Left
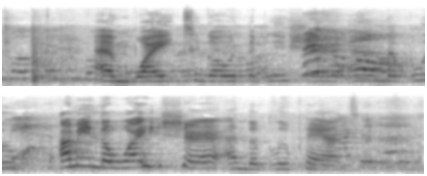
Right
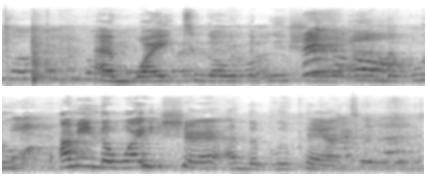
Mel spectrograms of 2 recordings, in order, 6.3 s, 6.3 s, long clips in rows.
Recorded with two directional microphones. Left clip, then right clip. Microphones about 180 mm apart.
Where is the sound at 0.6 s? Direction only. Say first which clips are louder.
Left 4 dB; 15° right (ahead or behind).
